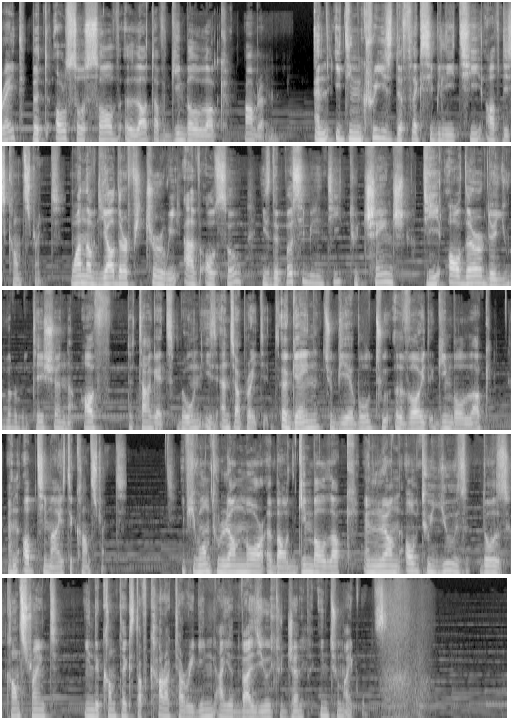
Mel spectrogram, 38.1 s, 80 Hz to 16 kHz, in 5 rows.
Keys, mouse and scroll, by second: 0.0 r, 3.0 click, 4.0 click, 5.4 click, 5.9 r, 10.4 click, 13.6 click, 16.7 click, 18.4 click, 19.2 click, 21.1 click, 22.7 click, 23.6 click, 24.4 click, 27.1 click, 34.6 r, 35.6 click, 36.9 r, 37.6 click.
